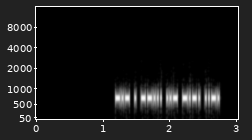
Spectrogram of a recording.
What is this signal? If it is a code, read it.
Morse code, heard as a keyed tone, about 53 wpm, 690 Hz. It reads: KE7UCF
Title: USA Call Signs - 6x Character Spacing - 50wpm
